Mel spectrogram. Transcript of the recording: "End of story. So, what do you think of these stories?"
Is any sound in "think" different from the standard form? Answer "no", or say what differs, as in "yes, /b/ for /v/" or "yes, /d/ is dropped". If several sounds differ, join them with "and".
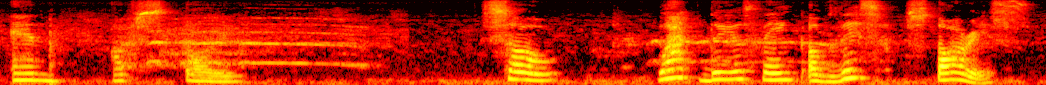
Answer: no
